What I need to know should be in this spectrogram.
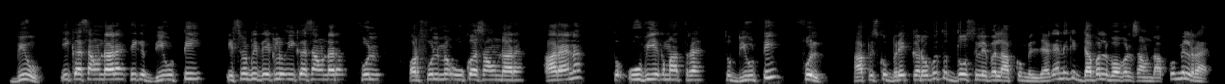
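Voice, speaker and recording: A man teaching English grammar for exam preparation, speaking Hindi with an accent from it, asking his class questions and answering them himself while he spells words out slowly. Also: very high-pitched, muffled recording. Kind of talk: exam-prep grammar lesson.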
